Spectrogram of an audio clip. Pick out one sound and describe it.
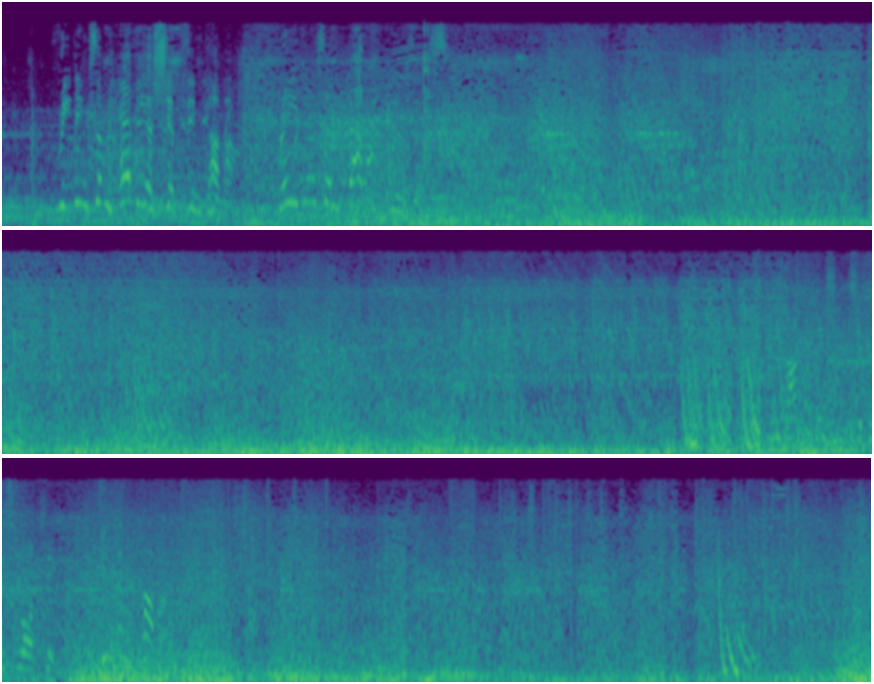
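Laser weapons fire in bursts in a space battle game.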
